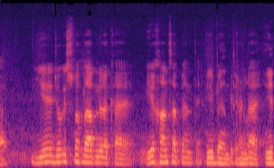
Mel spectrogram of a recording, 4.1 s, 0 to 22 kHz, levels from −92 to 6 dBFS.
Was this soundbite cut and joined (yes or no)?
no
